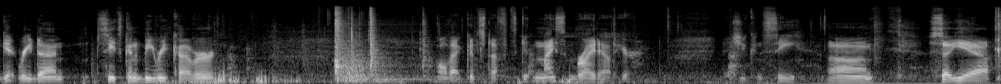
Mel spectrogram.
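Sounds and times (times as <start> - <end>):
truck door slamming: 3.3 - 5.4.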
